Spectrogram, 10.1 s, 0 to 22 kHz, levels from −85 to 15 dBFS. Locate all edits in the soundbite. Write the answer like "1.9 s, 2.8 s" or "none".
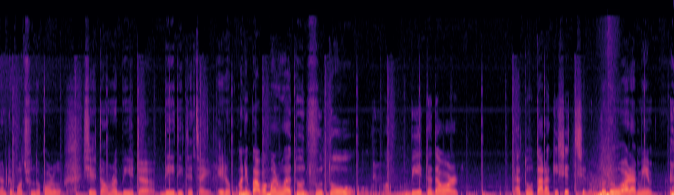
9.0 s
